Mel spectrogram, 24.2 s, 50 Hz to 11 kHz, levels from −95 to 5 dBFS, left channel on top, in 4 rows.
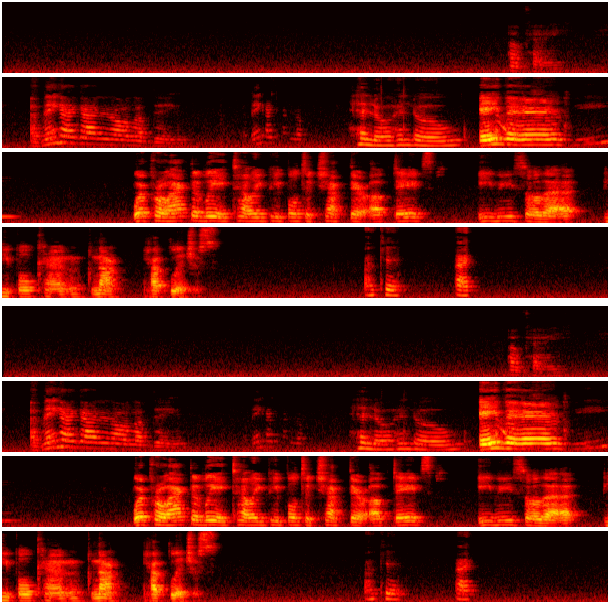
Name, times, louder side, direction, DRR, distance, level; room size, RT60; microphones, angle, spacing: voice 1, 5.1-5.6 6.3-7.9 11.0-12.3, right 1 dB, 10° right, 1.6 m, -49 dB
voice 2, 9.5-10.7 21.8-22.2 22.7-22.8, left 5 dB, 45° left, 0.5 m, -43 dB
voice 3, 10.8-11.7 13.4-16.4 16.9-17.8 18.1-19.3 19.6-20.3, right 3 dB, 55° right, 1.9 m, -33 dB
4.5 x 3.6 x 2.3 m
head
